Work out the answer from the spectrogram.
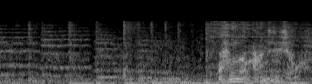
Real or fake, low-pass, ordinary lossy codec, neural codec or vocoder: fake; none; none; codec, 16 kHz, 4 kbps, FunCodec, trained on Chinese and English, 50 frames a second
